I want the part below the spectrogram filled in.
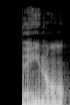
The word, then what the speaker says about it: banal: It is set in a suburban mall, a metaphor for soulless commercialization and a modern juxtaposition between banal, faux, banal. How do you say that? Banal, banal? Banal? – Banal. That's got to be banal.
